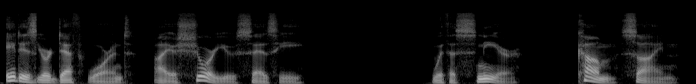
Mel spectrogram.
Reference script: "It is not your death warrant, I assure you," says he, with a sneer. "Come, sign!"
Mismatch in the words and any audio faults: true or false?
true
